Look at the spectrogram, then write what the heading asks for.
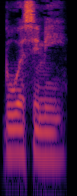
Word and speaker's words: Buscemi: He explained that in his family, the name was always pronounced Buimi, but he never corrected the media or fans because he didn't want to seem pedantic.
